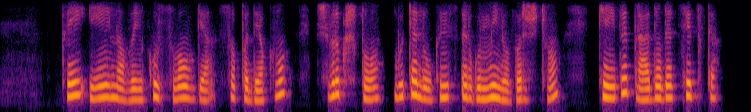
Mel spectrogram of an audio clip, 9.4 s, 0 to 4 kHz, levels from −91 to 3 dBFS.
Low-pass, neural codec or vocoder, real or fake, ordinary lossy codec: 3.6 kHz; autoencoder, 22.05 kHz, a latent of 192 numbers a frame, VITS, trained on one speaker; fake; Opus, 16 kbps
